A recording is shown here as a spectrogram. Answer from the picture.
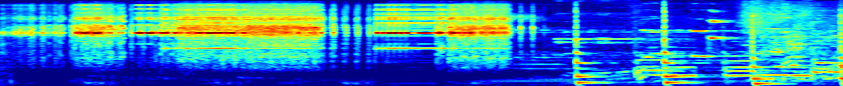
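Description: An edited static-noise sound effect with a few thin high tones in it, lasting about two and a half seconds. Then background music with plucked, percussive notes starts.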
